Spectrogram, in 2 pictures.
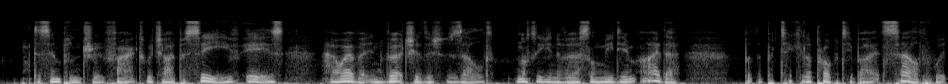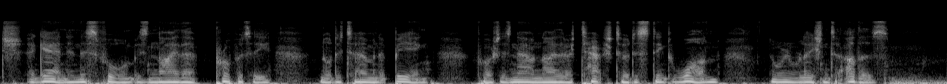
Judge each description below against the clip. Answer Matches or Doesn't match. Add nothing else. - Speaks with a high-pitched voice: Doesn't match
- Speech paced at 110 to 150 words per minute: Doesn't match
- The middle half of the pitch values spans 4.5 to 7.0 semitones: Doesn't match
